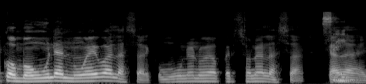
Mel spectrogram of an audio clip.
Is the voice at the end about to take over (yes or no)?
yes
